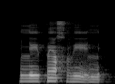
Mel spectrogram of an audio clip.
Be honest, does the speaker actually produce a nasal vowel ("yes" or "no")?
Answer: yes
